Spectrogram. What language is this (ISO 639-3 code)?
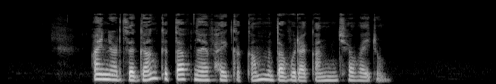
hye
